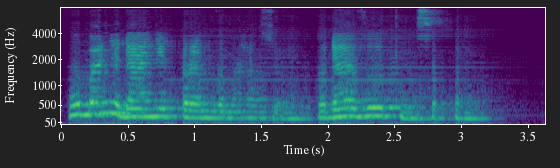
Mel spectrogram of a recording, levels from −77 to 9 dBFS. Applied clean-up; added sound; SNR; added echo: neural separator model SepFormer DNS4.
